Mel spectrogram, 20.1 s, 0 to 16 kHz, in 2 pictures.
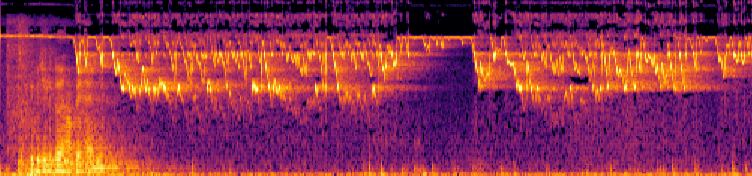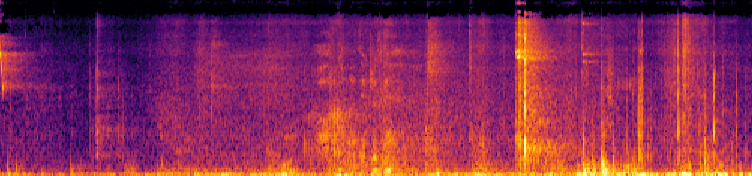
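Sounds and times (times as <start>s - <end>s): rapid high-pitched chirping: 0.0s - 10.4s.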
